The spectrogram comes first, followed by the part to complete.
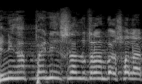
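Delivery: angry, very high-pitched scolding tone. Asking how to react to a child always late for prayers, demonstrating a scolding tone. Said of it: "Dengan nada seperti itu".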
